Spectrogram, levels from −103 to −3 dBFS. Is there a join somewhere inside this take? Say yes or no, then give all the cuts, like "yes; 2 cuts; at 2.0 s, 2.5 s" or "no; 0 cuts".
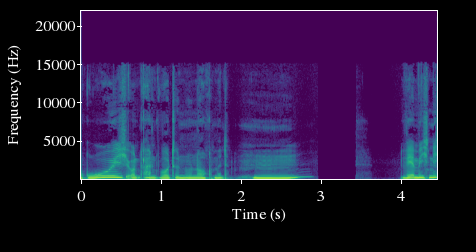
no; 0 cuts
